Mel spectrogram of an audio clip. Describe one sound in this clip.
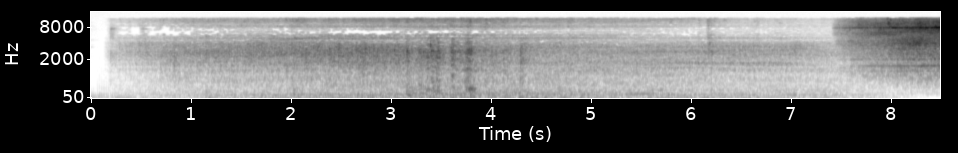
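A pickup truck towing a boat trailer drives past close by, with a rumbling engine and tyre noise.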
